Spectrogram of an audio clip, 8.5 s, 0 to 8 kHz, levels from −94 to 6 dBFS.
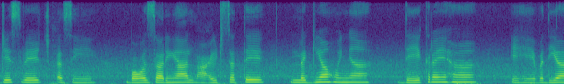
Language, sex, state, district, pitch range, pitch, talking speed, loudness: Punjabi, female, Punjab, Kapurthala, 195-225 Hz, 205 Hz, 100 wpm, -19 LUFS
